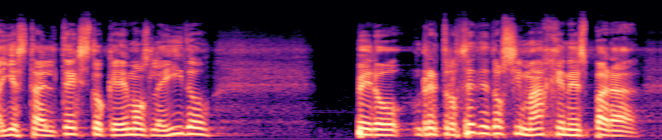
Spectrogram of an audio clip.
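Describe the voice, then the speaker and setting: Over a quiet background, a man talks at a moderate pace. His voice sits at a fairly high pitch. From Spain, Madrid (Carabanchel); Madrid, Spain. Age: 50s. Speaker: preacher. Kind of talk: sermon. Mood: warm, humorous, engaging. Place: church. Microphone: handheld.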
